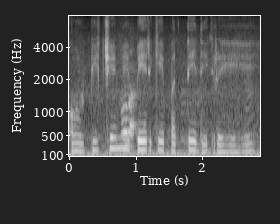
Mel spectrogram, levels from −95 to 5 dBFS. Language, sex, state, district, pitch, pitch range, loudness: Hindi, female, Arunachal Pradesh, Papum Pare, 150 Hz, 115-185 Hz, -17 LUFS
